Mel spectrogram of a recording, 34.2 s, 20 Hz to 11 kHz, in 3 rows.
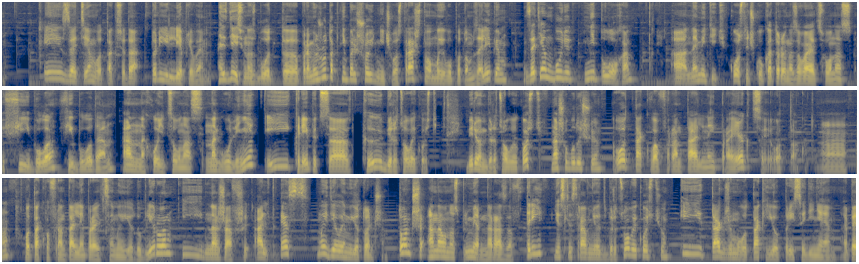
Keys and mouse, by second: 0.3 g, 17.9 l, 19.4 KP_1, 24.5 shift+d, 26.8-34.1 alt+middle drag, 26.9 alt+s, 31.7 g.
